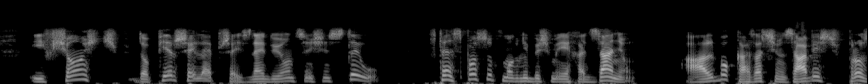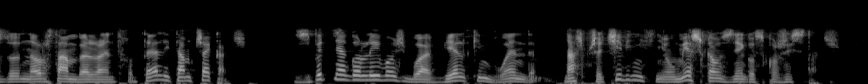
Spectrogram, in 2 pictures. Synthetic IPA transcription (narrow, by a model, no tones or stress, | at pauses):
ifɕɔ̃ɕt͡ɕd̪ɔpʲjɛɾfʂɛjlɛ̰pʂɛ̰jznajd̪ujɔnt̪sɛjɕɛ̃st̪ɘwṵ | ft̪ɛnspɔsupmɔɡlʲibɘɕmɘjɛxa̰d͡ʑzaɲɔ̰̃w̃ | ʔa̰lbɔka̰zat͡ɕɕɛzavʲjɛɕt͡ɕfpɾɔzd̪d̪ɔnɔɾθambɛlːɛnt̪xɔt̪ɛlit̪amt͡ʂɛka̰t͡ɕ | zbɘt̪ɲaɡɔɾlʲivɔʑd͡ʑbɘwavʲjɛlkʲimbwɛnd̪ɛ̰mnaʂpʂɛt͡ɕivɲikɲɛumʲjɛʂkawzɲɛɡɔskɔʐɘst̪a̰t͡ɕ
